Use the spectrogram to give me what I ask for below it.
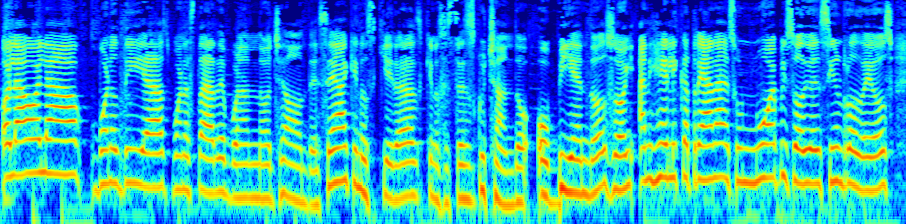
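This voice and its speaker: A woman talks in an unremarkable speaking voice with a fairly high pitch and lively intonation. She keeps a moderate pace with hardly any pauses. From Colombia. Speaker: podcast host. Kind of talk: casual interview.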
